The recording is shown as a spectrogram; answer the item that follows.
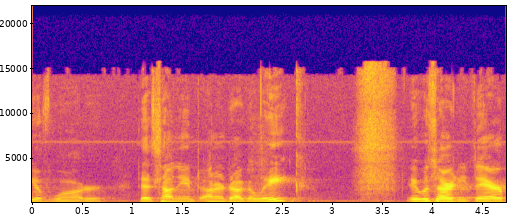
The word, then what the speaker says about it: Onondaga: people, the Onondaga people, which, by the way, isn't even Onondaga. It was kind of anglicized by people that came around. The actual pronunciation is Onondaga. That's the way that we pronounce what we call ourselves.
